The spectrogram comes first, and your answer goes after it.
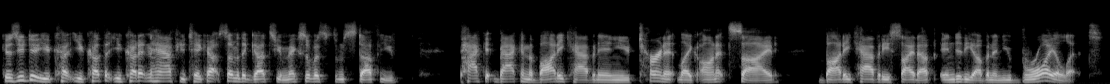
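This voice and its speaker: A man improvising horror narration and casual chat in a tabletop roleplaying game, descriptive and halting as he sets a scene. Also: mid-range voice, fairly even intonation, a bit bright, lo-fi sound. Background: faint music.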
